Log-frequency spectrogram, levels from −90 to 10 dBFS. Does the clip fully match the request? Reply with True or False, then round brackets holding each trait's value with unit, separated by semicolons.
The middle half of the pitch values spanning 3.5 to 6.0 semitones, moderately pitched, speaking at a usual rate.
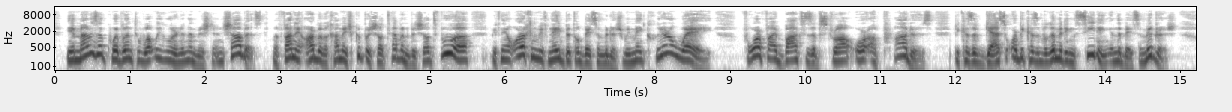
True (4.5 semitones; 180 Hz; 155 wpm)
